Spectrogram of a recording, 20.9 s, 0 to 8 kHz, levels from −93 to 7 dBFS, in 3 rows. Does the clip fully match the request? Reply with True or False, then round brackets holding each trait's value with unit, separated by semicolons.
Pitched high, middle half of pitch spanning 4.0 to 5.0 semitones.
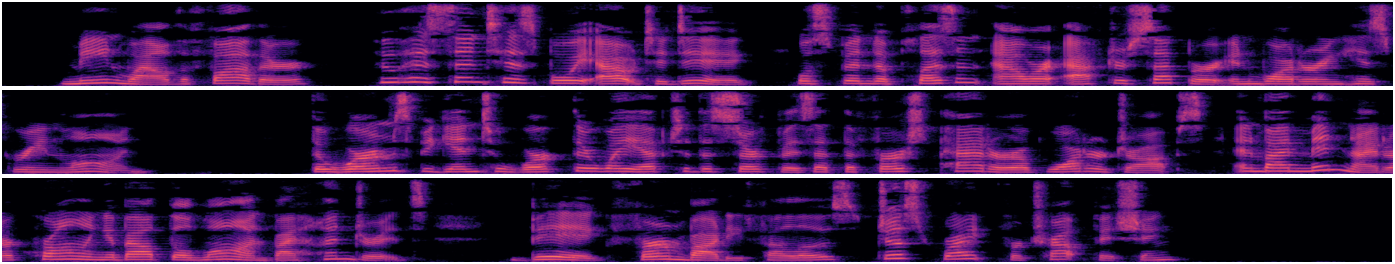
True (240 Hz; 4.6 semitones)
